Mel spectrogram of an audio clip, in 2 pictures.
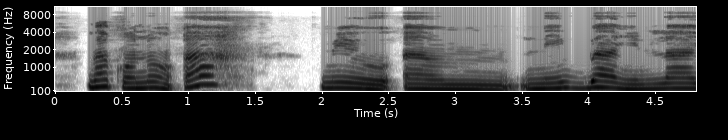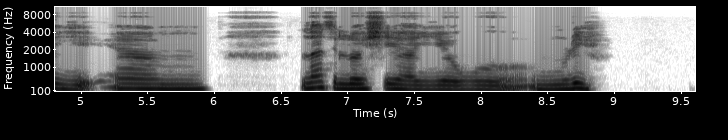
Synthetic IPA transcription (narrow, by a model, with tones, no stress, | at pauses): ba˦kɔ̃˨˧˨nãː˦˨a˦ | mĩ˧˦o˨a˨m˨nĩ˨˦ɡ͡ba˦˨j̃ĩ˨˦la˦jḛ˨m | la˦ti˧lɔ˧ʃe˧a˨jwo˨m̩˨˦ɾi˦˨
